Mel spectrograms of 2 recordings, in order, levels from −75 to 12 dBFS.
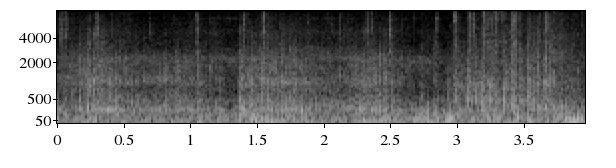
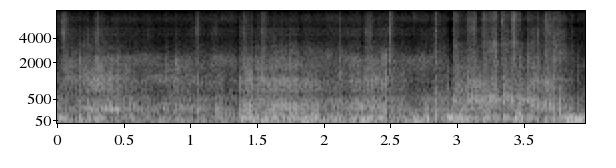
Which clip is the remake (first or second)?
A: second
